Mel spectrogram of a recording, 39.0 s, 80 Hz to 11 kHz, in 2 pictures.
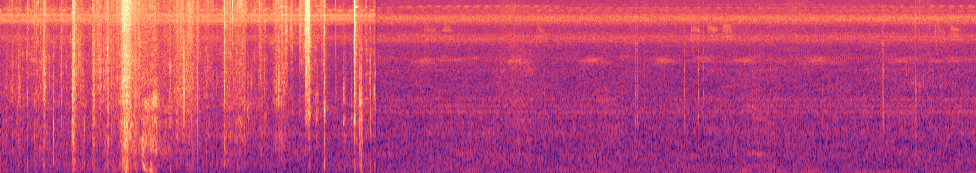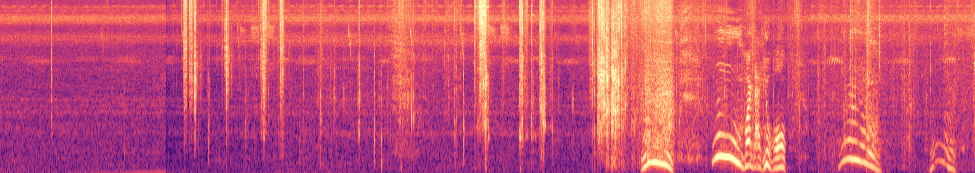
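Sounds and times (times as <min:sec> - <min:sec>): insects droning: 0:00.0 - 0:39.0.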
